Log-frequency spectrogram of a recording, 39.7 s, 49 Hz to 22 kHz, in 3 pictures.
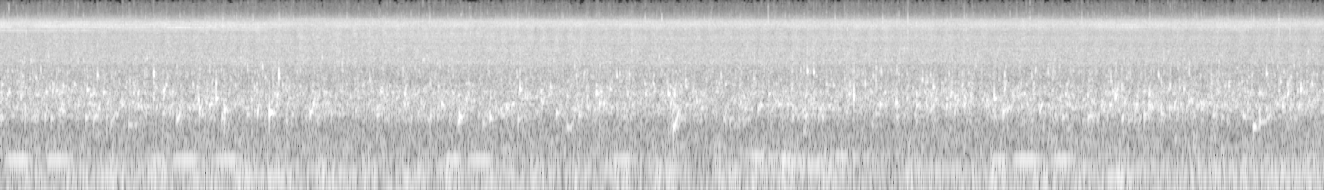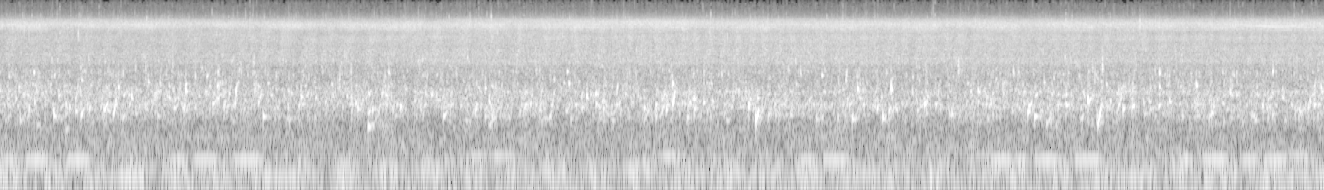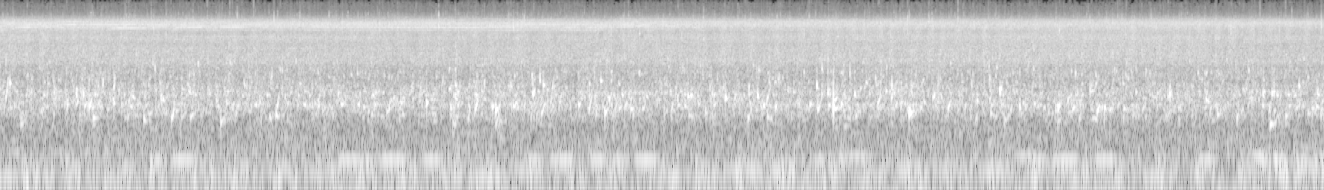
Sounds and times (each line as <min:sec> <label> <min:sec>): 0:00.0 Small streams 0:39.7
